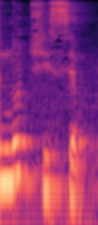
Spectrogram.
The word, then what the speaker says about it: notícia: de notícia no cheia notícia tem três sílabas ot é a sílaba mais forte e nesse caso o tipo de notícia está acentuado então notícia é uma palavra paroxítona que tem a penúltima sílaba mais forte e ela leva acento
